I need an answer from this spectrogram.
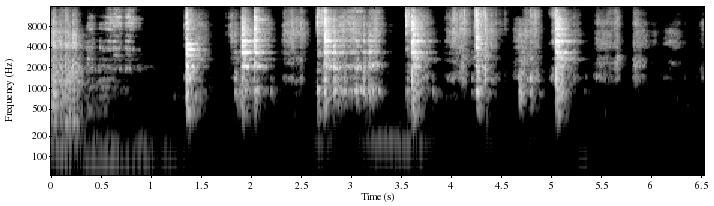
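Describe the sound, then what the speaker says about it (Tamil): Dry red chillies toasted in a dry pan for egg podi masala, stirred so they rattle and scrape against the metal in a run of sharp, close clattering bursts with short pauses between. "மிளகாய் வறுக்க போகிறோம்."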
